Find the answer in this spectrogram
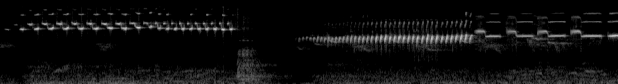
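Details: Singer canary song used for training canaries. Fast high rattling trills with two stacked pitches for about two seconds, a brief pause, then a lower rolling trill that swells and gives way to spaced, ringing whistled notes.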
